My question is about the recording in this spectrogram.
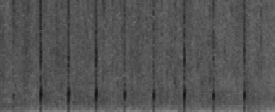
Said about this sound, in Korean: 하나님께 영광의 박수를 올리겠습니다.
